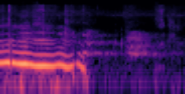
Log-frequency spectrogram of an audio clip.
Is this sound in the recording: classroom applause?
no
